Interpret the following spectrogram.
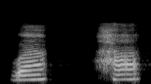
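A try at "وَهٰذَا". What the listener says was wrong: hanya kurang ini. Wa he kayak masuk angin, he. Di dada Kalau kalau H kecil kan ha, rehan, rahmah tuh ada di tenggorokan. Itu H kecil. Kalau H di dada dipegang, dadanya ada getaran. Wa ha zo.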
